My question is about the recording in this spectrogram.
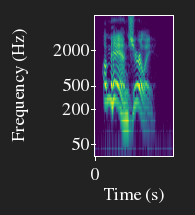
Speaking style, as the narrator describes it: I cried

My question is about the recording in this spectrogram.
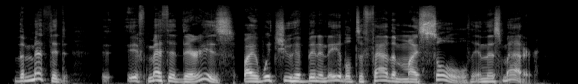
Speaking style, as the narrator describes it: I exclaimed

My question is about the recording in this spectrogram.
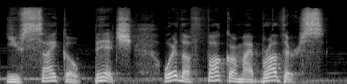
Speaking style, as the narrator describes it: he yelled

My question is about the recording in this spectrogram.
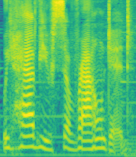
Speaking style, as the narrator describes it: sneered the crooked-tailed raccoon

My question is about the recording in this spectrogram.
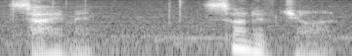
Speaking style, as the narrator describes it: he said gently

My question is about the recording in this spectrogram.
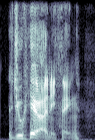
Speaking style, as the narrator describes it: asked Tussman harshly and in a manner almost threatening and accusing

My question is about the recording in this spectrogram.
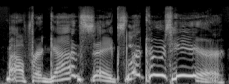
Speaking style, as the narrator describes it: bawled Mrs

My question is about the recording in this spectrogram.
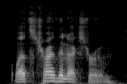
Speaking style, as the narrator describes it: said Dick

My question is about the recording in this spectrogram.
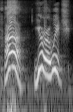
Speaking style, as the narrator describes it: my shout at the screen

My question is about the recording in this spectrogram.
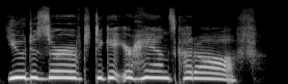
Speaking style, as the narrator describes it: a boy in the audience yelled

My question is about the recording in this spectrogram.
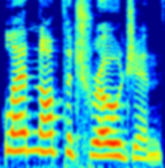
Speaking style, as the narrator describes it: cried

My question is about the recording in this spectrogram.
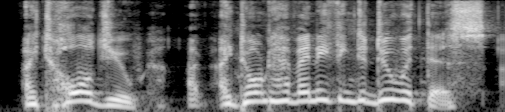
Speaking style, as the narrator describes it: I yelled

